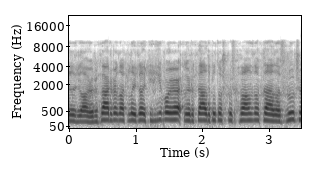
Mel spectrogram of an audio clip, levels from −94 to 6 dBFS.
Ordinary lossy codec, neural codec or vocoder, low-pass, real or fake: Opus, 32 kbps; autoencoder, 22.05 kHz, a latent of 192 numbers a frame, VITS, trained on one speaker; 9.9 kHz; fake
